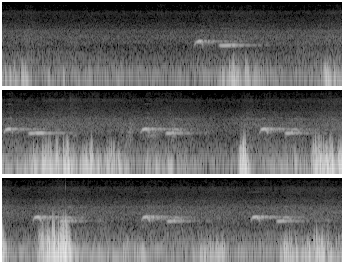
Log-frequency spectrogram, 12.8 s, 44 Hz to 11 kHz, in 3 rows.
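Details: Common cuckoo calling in Sanno Park, Ageo, Saitama, Japan, among large old pines and sawtooth oaks on 5 June 2021: a falling two-note cu-coo repeated seven times, roughly every one and a half seconds, over heavy gusting wind noise.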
